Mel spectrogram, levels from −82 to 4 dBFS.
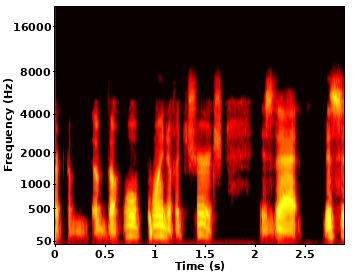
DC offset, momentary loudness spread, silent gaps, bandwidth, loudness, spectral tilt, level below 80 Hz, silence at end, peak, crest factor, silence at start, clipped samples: under 0.1%; 13 LU; none; 8.4 kHz; -24 LUFS; -4 dB/octave; -72 dBFS; 0 s; -4 dBFS; 20 dB; 0 s; under 0.1%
